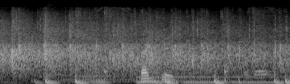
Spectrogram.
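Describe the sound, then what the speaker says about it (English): Closing round of applause from an audience after an onstage conversation with an artist and writer, steady clapping heard beneath a voice speaking briefly over it. "Let's give him one more round of applause"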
